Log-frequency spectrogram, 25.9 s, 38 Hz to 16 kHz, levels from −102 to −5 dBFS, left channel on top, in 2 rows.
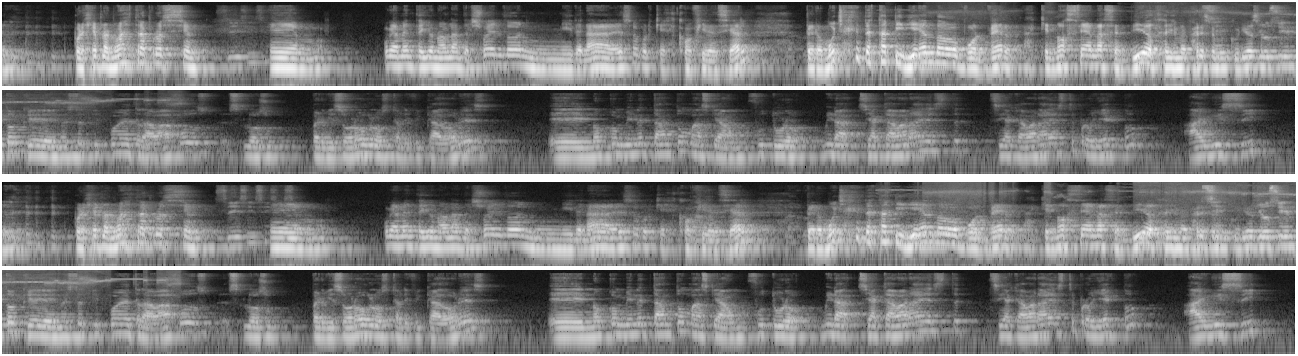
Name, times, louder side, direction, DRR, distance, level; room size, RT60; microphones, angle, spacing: voice 1, 0.0-0.7 2.3-2.9 5.8-6.1 6.9-7.5 7.8-8.1 12.0-17.8 18.4-24.3 24.8-25.5, right 2 dB, 30° right, 0.5 m, -33 dB
voice 2, 0.7-2.0 2.7-3.2 3.8-12.6, left 4 dB, 60° left, 0.5 m, -21 dB
sound 1, 8.7-10.9 11.2-14.7, right 8 dB, 70° right, 0.7 m, -43 dB
6.6 x 3.6 x 5.8 m
head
